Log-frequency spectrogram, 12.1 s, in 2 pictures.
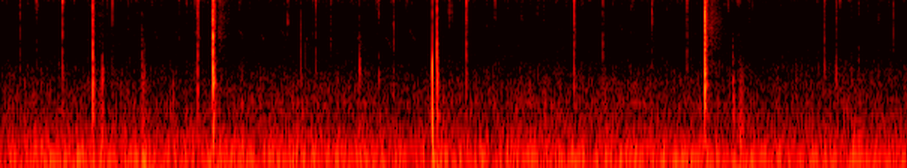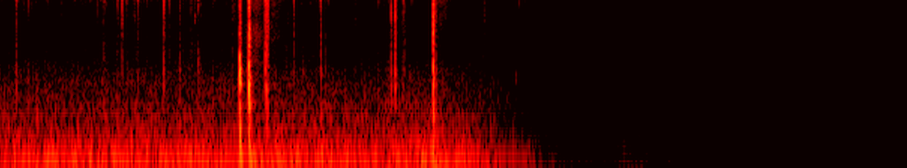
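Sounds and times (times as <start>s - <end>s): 
campfire in the countryside: 0.0s - 9.6s.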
